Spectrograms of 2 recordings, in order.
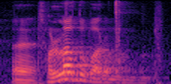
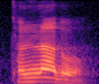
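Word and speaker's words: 전라도: "Rift Herald" pronunciation matter, Try saying "JeoLLa-do" Huh?? JeoLLa-do "JeoNLa-do" You can't make the "L" sound lol. It's your style. You make the "N" sound, when it's supposed to be a "L" sound.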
